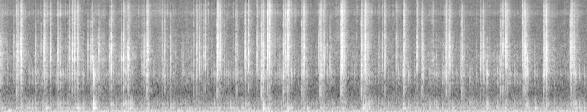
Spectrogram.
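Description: Long nails scratch and tap across the embossed cover of a closed, thick hardcover book. The result is a steady run of quick, dry, crisp ticks and scrapes, bright and papery with almost no ring. The level is quiet, with a faint low hum underneath.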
